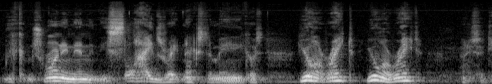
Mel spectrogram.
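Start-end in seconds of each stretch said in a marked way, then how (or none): 3.0-4.2 high, loud urgent question; retold soldier's anxious, raised-voice check. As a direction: call out urgently to a wounded buddy. Soldier rushes in to wounded man.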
